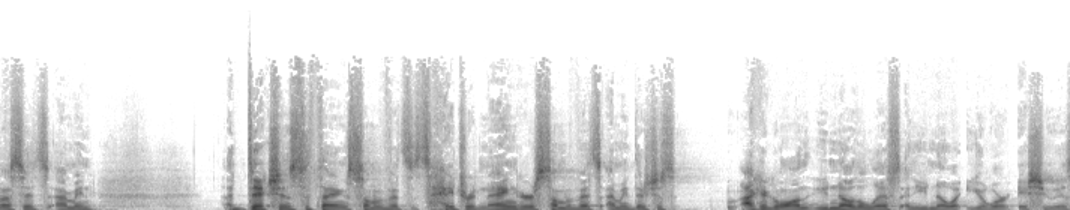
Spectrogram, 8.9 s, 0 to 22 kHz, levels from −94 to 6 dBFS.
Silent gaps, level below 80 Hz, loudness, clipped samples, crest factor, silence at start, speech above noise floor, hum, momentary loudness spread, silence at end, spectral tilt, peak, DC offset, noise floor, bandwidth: none; -76 dBFS; -32 LUFS; under 0.1%; 24 dB; 0 s; 29 dB; none; 12 LU; 0 s; -4 dB/octave; -10 dBFS; under 0.1%; -62 dBFS; 16 kHz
